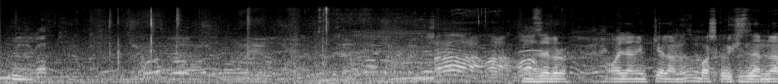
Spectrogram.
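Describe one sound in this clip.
Several men talk loudly nearby outdoors.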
